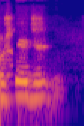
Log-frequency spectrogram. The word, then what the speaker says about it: Osage: Uh, on Osage, Osage Advisors is correct. – Oh, all right. So, hey, something good happened today. What the heck? Osage Advisors, that's O S A G E.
